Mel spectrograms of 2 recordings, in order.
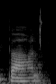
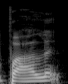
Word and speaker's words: parles: But yeah, tu parles, there's no S.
